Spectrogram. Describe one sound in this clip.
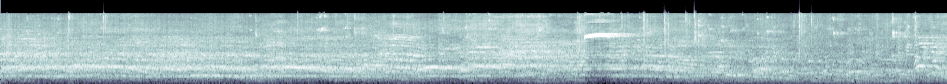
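Several men talk and call out loudly across a large echoing hall.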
